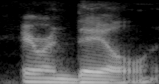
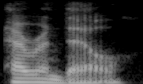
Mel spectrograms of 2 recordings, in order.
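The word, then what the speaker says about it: Arendal: or let me think Aaron Dale is how they pronounce it I even asked him I'm like Hey how do you there's like this debate on is it a Rendell and he was like it's actually Arendelle I went okay cool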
